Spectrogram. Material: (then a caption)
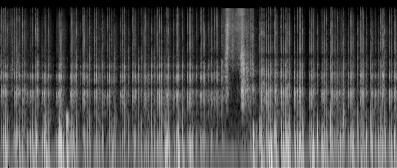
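Cardboard. A small spiral-bound notebook with a brown kraft cardboard cover is held upright in front of the mic while fingernails and fingertips rapidly tap and scratch the cover. The result is a fast, dense stream of dull, low thumps mixed with dry, papery scratches, with a brief brighter scraping burst about halfway through.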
